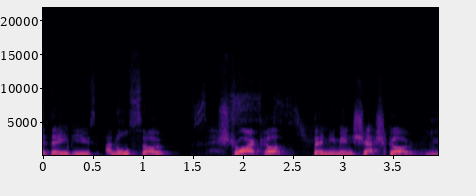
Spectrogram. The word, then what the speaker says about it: Šeško: And also striker Benjamin Sheshko.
